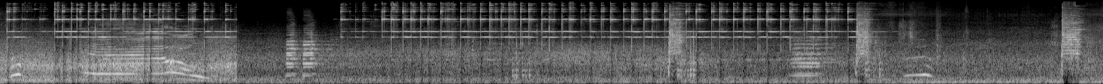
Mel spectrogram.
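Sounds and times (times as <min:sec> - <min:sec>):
tinkling metal rattle shaken: 0:00.0 - 0:02.4, 0:03.4 - 0:09.0.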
